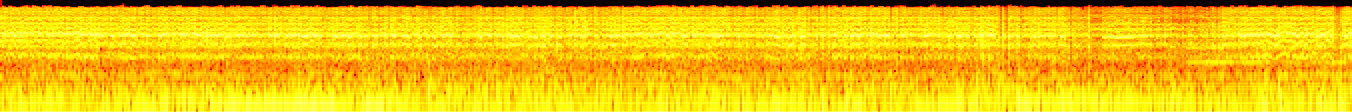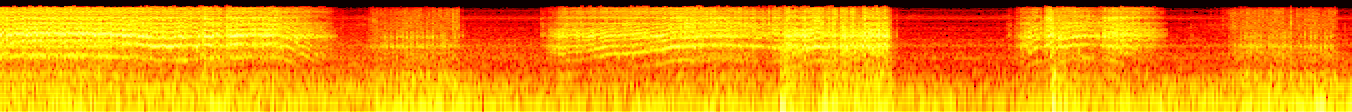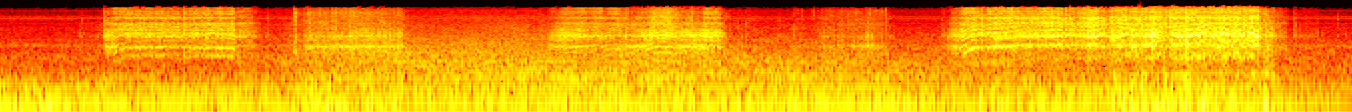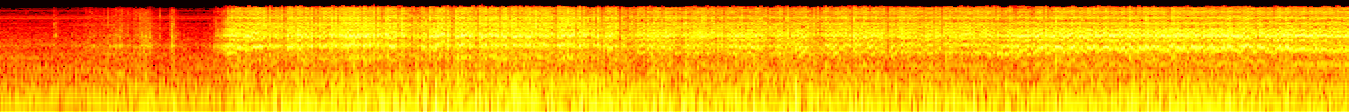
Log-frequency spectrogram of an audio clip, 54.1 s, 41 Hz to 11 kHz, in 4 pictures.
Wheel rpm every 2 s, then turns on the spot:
160, 160, 170, 160, 170, 170, 160, 160, 40, 40, 140, 50, 50, 20, 50, 10, 40, 20, 100, 120, 10, 80, 160, 140, 110, 100, 100.
16-18 30-32 34-36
